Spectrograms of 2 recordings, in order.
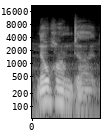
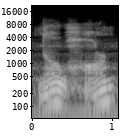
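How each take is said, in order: First: Said in the usual way. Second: "No harm?" as a disbelieving rising question; incredulous echo. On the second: A narrator's reading. Intruder to scientist, "No harm?" rising in disbelief. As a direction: echo "No harm?" slowly lifting at the end.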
